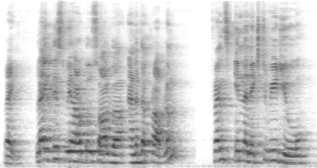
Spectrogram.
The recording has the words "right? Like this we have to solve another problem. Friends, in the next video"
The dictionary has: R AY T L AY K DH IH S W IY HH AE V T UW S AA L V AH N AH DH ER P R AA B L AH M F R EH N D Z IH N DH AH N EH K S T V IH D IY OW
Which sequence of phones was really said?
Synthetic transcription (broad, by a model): R AY T L AY K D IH S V IY HH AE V T UW S AA L V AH N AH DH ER P R AA B L AH M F R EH N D S IH N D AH N EH K S T V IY D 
